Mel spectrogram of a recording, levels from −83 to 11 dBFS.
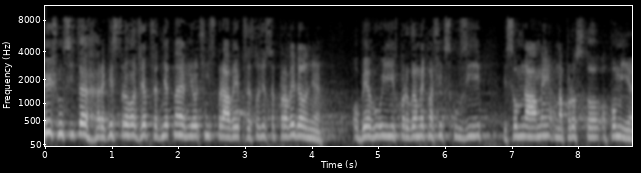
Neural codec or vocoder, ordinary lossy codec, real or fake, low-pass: autoencoder, 48 kHz, 32 numbers a frame, DAC-VAE, trained on Japanese speech; MP3, 32 kbps; fake; 9.9 kHz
